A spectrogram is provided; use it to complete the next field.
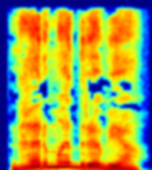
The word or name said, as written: ಧರ್ಮದ್ರವ್ಯ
